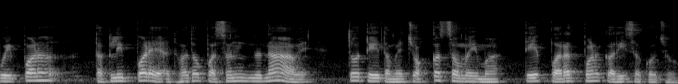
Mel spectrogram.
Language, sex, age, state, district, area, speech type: Gujarati, male, 30-45, Gujarat, Anand, urban, spontaneous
